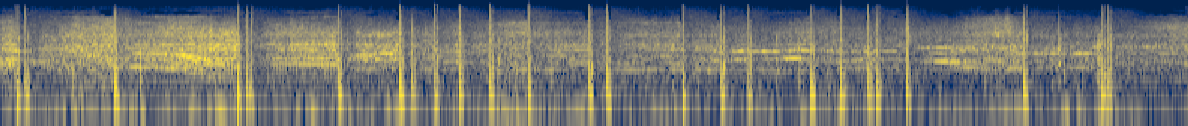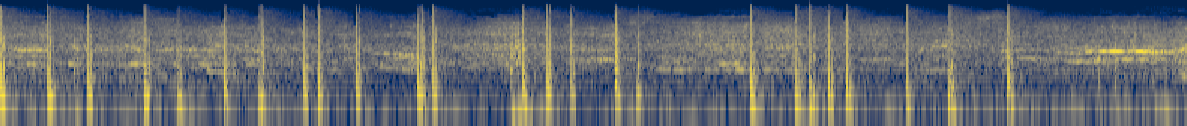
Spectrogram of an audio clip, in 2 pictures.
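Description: Marugo display fireworks: aerial shells bursting in a dense barrage, many sharp reports a second, thinning out near the end. Music plays underneath.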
